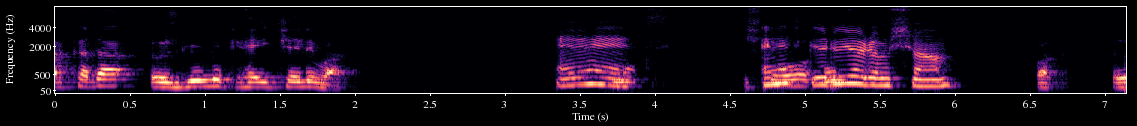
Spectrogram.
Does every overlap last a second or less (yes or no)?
yes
